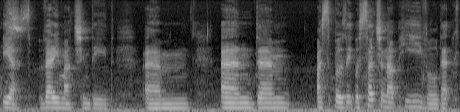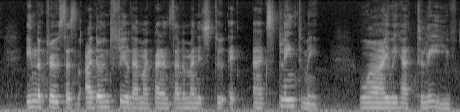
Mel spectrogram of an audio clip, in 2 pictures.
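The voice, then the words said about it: Hungarian accent. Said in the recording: “I'm originally from Hungary ... I've never managed to lose my accent.”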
